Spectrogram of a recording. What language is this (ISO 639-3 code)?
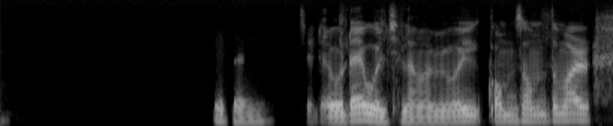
ben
